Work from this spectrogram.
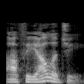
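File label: "ophiology", British English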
